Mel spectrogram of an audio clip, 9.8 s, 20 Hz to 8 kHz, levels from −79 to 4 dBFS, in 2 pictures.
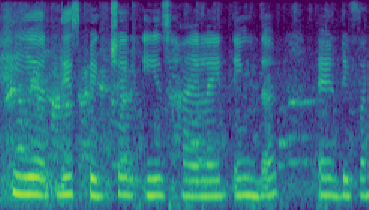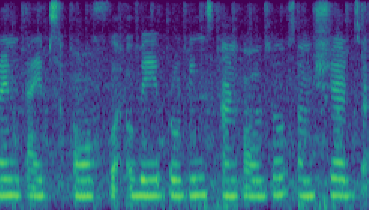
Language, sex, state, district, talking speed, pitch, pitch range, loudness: English, female, Andhra Pradesh, Sri Satya Sai, 95 wpm, 235 Hz, 230-240 Hz, -17 LUFS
